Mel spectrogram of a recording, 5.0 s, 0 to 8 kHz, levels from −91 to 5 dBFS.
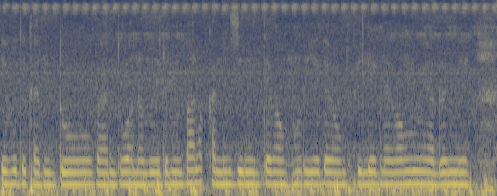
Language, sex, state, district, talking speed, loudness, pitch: Chakma, female, Tripura, Unakoti, 190 wpm, -16 LUFS, 180 Hz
